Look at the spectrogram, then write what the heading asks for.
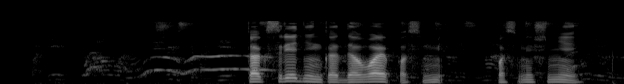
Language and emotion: Russian, sad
